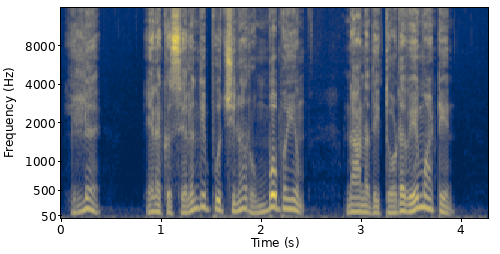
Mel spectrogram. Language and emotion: Tamil, fearful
